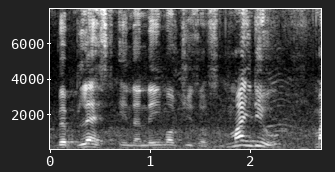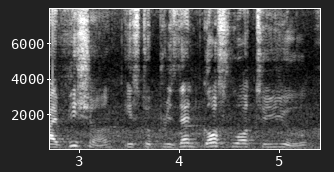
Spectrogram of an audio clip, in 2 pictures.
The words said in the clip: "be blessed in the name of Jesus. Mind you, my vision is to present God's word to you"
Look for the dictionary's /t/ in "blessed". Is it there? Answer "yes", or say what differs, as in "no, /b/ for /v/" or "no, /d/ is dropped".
yes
